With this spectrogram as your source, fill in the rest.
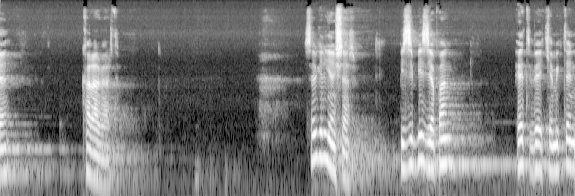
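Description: An elderly man speaks slowly and calmly into a microphone, pausing between phrases.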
